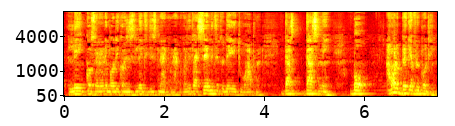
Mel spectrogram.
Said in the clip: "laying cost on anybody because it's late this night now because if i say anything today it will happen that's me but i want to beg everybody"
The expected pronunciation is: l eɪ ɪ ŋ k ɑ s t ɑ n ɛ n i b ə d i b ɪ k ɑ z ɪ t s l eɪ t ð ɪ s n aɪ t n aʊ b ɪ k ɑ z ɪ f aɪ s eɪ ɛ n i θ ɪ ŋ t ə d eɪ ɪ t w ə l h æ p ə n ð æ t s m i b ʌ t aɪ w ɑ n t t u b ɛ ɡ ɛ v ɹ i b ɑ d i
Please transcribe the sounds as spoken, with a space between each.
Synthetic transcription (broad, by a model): l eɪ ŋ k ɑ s ɑ n ɛ n i b ə d i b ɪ k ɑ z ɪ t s l eɪ t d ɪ s n aɪ t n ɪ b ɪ k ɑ s ɪ f aɪ s eɪ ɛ n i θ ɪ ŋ t ə d eɪ ɪ t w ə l h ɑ p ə n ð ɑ t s m i b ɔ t aɪ w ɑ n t t u b ɛ ɡ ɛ v ɹ i b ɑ d i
